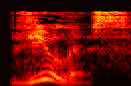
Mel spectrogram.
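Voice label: "viewless", British English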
